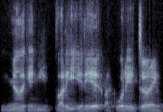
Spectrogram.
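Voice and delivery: put-on, contained screaming rant. Retelling a reaction to a foul while watching tv: imitating someone screaming at the tv. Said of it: "I was screaming at the T V".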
